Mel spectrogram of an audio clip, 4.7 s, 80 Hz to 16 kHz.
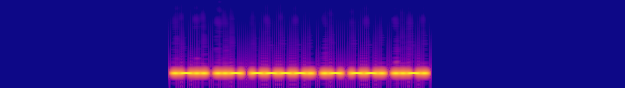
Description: Morse code, heard as a keyed tone, about 42 wpm, 700 Hz. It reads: LU9AGF
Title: DXCC-100 Call Signs - 6 Characters - Repeated 2x - 45wpm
